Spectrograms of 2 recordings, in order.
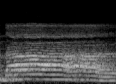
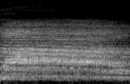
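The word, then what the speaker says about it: دال: দাল উচ্চারণ কেমন হবে দাল উচ্চারণ কেমন হবে দাল জিহ্বার আগা হতে নরম ভাবে আদায় হবে দাল জিহ্বার আগা হতে নরম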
